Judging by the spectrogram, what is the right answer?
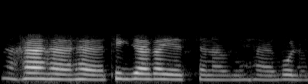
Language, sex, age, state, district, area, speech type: Bengali, female, 18-30, West Bengal, Howrah, urban, conversation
